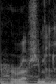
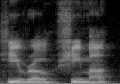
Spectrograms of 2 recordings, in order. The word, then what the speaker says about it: Hiroshima: Anybody listening, you can go to the Wikipedia page for Hiroshima, the city. – Okay. It's Hiroshima. – So on the thing here, it shows the phonetics of it. For U.S., it says Hiroshima.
